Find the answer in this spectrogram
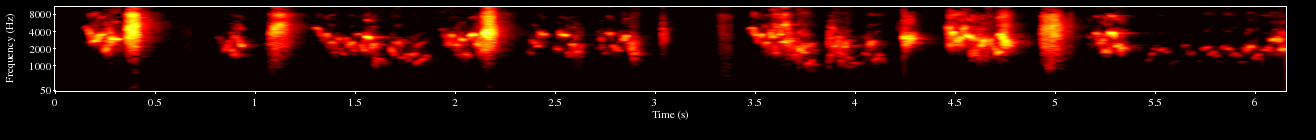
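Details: Pet budgerigar giving its calling sound: rapid chattering of scratchy chirps and sharp clicks, broken by short silences, ending in a soft rippling warble.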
